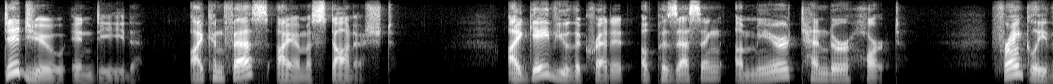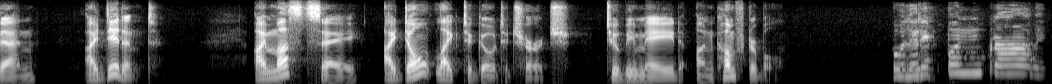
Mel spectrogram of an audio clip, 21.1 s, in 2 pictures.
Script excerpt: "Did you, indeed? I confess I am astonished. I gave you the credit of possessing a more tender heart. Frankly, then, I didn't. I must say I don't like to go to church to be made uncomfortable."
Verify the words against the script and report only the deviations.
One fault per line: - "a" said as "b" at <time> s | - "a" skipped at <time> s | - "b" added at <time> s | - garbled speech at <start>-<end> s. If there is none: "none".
- "more" said as "mere" at 7.4 s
